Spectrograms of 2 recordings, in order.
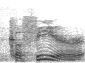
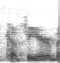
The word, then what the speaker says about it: kefir: And also, before we go, I have to apologize for the we were pronouncing Kafir apparently totally wrong. – You are such an asshole. – Kafir. it's delicious is kefir, but it's not kefir, I guess. I like kefir better, but kefir. Thank you for correcting us on that.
